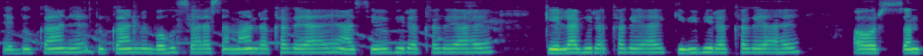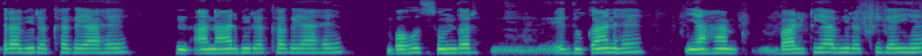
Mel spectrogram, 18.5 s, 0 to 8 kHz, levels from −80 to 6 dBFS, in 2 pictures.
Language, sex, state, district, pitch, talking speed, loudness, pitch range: Hindi, female, Uttar Pradesh, Deoria, 210 Hz, 160 wpm, -21 LUFS, 200-215 Hz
